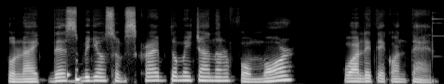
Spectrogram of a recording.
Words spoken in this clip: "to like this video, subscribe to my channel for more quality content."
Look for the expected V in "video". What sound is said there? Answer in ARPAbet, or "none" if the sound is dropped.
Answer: B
